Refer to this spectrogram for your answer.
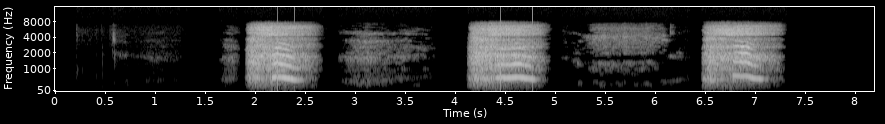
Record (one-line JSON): {"exhalation_length": "8.2 s", "exhalation_amplitude": 7655, "exhalation_signal_mean_std_ratio": 0.41, "survey_phase": "beta (2021-08-13 to 2022-03-07)", "age": "18-44", "gender": "Male", "wearing_mask": "No", "symptom_cough_any": true, "symptom_runny_or_blocked_nose": true, "symptom_sore_throat": true, "symptom_abdominal_pain": true, "symptom_fatigue": true, "symptom_headache": true, "smoker_status": "Never smoked", "respiratory_condition_asthma": true, "respiratory_condition_other": false, "recruitment_source": "Test and Trace", "submission_delay": "2 days", "covid_test_result": "Positive", "covid_test_method": "LFT"}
